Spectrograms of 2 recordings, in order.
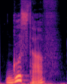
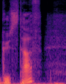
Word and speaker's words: Gustave: Er heißt Gustav oder französisch ausgesprochen Gustav.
